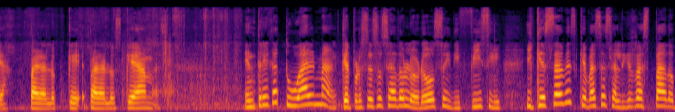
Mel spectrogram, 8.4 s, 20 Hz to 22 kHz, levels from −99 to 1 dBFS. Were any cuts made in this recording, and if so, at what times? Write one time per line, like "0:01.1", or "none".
0:03.0
0:04.2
